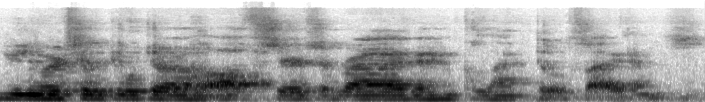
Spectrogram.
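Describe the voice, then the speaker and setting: This is a man speaking. He talks with a Spanish accent. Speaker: police officer testifying as witness. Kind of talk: court testimony. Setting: courtroom.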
